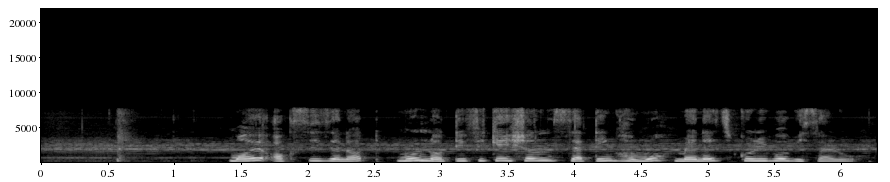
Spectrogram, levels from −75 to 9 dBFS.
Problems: constant background noise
